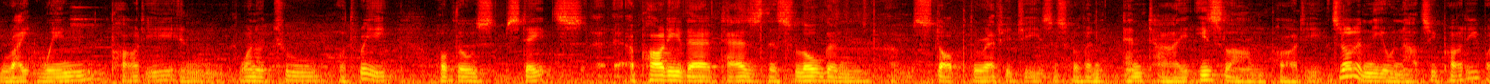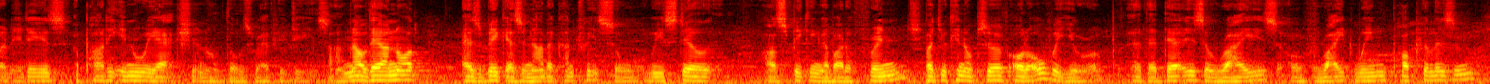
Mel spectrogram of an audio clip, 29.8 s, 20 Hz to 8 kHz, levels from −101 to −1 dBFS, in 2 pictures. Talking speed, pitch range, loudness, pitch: 155 wpm, 95-110 Hz, -35 LUFS, 100 Hz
